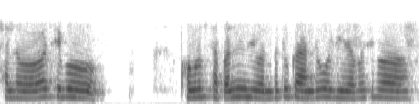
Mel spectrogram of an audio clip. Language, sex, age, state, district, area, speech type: Manipuri, female, 45-60, Manipur, Imphal East, rural, conversation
